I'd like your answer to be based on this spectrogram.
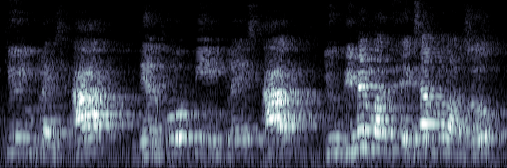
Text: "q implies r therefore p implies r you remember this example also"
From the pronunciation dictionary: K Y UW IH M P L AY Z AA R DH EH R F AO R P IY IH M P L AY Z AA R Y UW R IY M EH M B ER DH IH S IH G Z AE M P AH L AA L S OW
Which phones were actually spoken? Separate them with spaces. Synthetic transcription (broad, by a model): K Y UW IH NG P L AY S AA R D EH R P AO R P IY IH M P L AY S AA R Y UW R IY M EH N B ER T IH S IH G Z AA M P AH L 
